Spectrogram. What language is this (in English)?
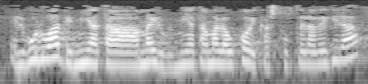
Basque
